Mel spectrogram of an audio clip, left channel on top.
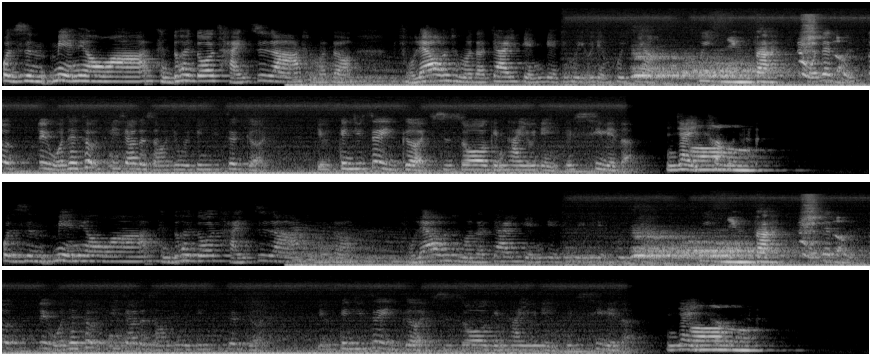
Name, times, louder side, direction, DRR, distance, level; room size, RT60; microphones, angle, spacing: voice 1, 0.0-6.7 7.0-7.2 8.0-11.4 11.8-15.0 15.3-16.0, left 7 dB, 60° left, 0.3 m, -27 dB
sound 1, 2.8-14.1, equal, 55° right, 0.9 m, -25 dB
sound 2, 5.6-14.9, equal, 35° left, 1.4 m, -29 dB
voice 2, 7.1-8.4 15.6-16.3, equal, 10° left, 0.6 m, -22 dB
8.3 x 2.9 x 5.8 m
head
